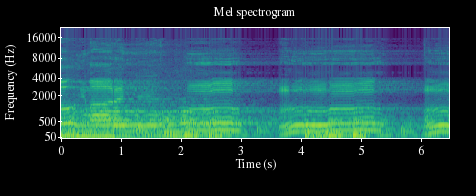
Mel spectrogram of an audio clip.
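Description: Malayalam song: long held melodic notes, chant-like, over a low steady accompaniment. The loudness dips about halfway through, then a new note slides up in pitch and is held.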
